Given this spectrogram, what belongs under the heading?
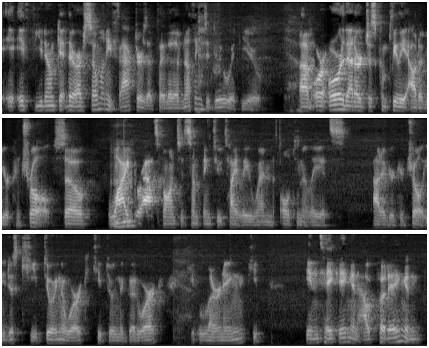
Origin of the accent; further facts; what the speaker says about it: Great Neck, New York, United States; I felt very much growing up in Great Neck, New York, that there was a kind of, this is the life you lead.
